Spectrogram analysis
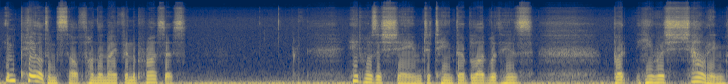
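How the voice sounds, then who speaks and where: Slow, unhinged obsessive man, played by an actor. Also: mid-range voice, warm tone, a little hiss or hum, poor audio. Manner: halting, brooding, breaking into unhinged laughter and intensity. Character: unhinged obsessive yandere ex-lover confessing to his therapist. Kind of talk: dramatic audio roleplay monologue.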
